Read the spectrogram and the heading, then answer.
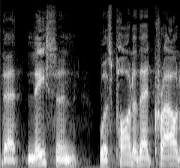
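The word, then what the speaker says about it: Mnason: Nason is a Greek word, a Greek name, and the M is silent. So it's pronounced Nason.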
